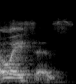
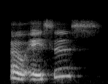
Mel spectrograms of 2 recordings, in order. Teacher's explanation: I feel like you're saying oasis, like, with a glottal.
